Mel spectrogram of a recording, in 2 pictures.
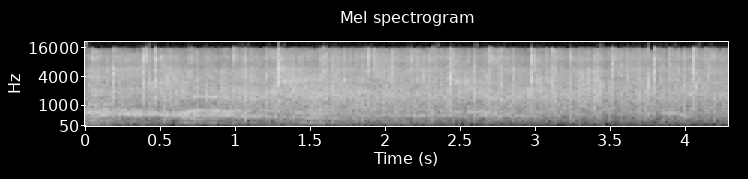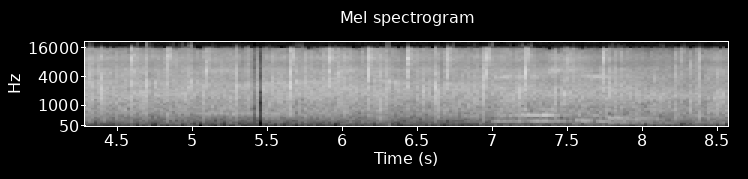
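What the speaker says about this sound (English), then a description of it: "Let's give her a great round of applause." Sustained audience round of applause at a school community gathering honoring a volunteer and educator, steady and dense clapping filling the room throughout, with a voice faintly audible beneath it.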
